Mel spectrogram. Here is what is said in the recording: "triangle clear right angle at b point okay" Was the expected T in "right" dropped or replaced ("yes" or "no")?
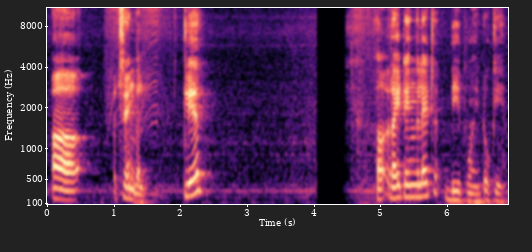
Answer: no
